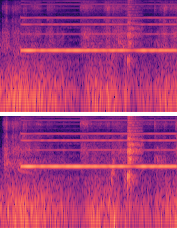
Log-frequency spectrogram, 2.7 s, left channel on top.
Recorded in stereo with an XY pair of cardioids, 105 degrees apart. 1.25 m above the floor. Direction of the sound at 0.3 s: 15° right.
